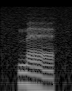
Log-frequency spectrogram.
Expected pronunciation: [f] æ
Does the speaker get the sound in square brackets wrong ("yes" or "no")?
yes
